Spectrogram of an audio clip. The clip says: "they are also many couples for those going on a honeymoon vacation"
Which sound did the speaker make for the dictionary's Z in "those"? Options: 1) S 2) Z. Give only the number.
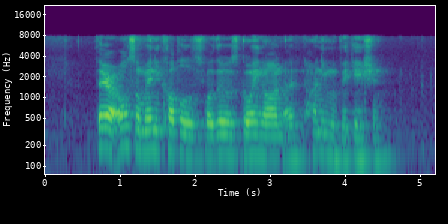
2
